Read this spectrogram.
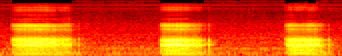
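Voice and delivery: slow 아 with the mouth opened wider; wide open ah. Shown as a demonstration. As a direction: stretch 아 out, jaw wide. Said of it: "얘보다는 크게 벌려야 돼". (입을 크게 벌린 느린 아)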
